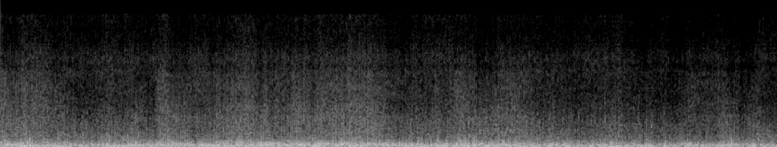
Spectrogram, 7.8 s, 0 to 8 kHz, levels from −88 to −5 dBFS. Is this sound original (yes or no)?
no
